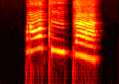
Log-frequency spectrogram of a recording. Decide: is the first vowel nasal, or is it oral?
nasal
